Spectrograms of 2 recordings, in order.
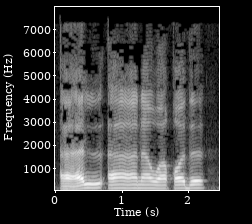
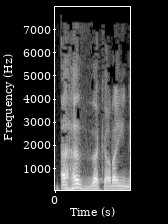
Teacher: مخرج الهمزة لا ينغلق تمام الانغلاق فلا هو همزة محققة ولا هو هاء · Shown in: first take · Term: بالتسهيل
